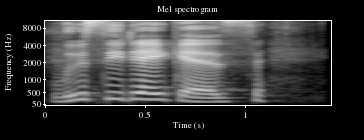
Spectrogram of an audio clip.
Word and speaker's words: Dacus: I think it's pronounced Dacus. It's D-A-U-C-U-S. – Gotcha. – No U in the first part. D-A-C-U-S. Fuck, it's Lucy Dacus. No wonder it's not pronounced Dacus. Lucy Dacus. D-A-C-U-S.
